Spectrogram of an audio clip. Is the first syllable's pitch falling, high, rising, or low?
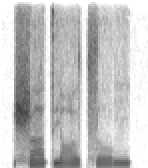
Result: high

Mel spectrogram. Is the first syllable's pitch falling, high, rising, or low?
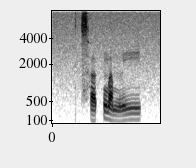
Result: rising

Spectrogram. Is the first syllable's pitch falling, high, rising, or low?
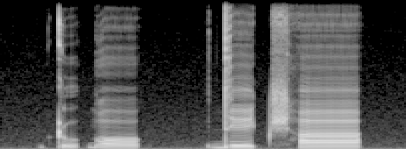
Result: high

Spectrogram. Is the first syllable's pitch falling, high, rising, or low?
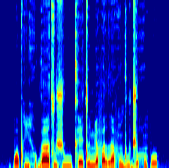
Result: high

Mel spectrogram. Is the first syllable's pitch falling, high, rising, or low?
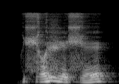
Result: rising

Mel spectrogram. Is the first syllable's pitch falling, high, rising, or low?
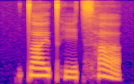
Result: high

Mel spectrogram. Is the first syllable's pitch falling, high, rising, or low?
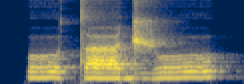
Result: low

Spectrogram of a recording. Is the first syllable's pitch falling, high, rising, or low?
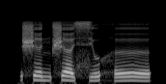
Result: falling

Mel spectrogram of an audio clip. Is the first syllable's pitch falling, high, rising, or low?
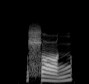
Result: low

